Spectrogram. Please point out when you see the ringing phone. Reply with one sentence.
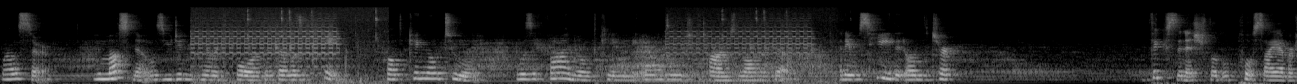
You can hear the ringing phone from 1.9 to 3.9 s and from 6.7 to 8.6 s.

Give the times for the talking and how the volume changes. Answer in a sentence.
You can hear the talking from 0.0 to 9.5 s, at a steady volume; and briefly from 11.4 to 12.9 s.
